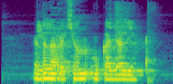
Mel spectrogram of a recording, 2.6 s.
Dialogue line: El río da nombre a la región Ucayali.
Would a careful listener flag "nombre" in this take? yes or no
yes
